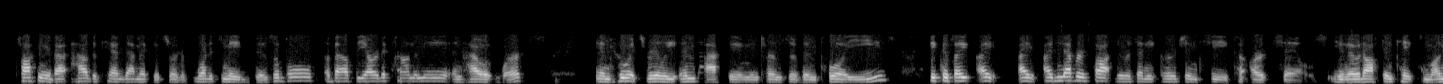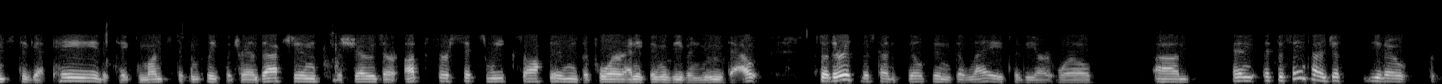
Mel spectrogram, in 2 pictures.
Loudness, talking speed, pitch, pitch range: -23 LUFS, 195 wpm, 130 Hz, 120-150 Hz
